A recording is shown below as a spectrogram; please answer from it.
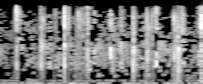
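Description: Audience applauding with scattered, irregular hand claps.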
